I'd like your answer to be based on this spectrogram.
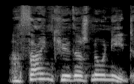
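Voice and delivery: high, gasping voice, catching breath. A freed woman answers her rescuer, arms around his neck, gasping. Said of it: "she gasped".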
